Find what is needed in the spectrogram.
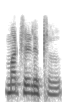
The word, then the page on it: matrilocal: Indian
